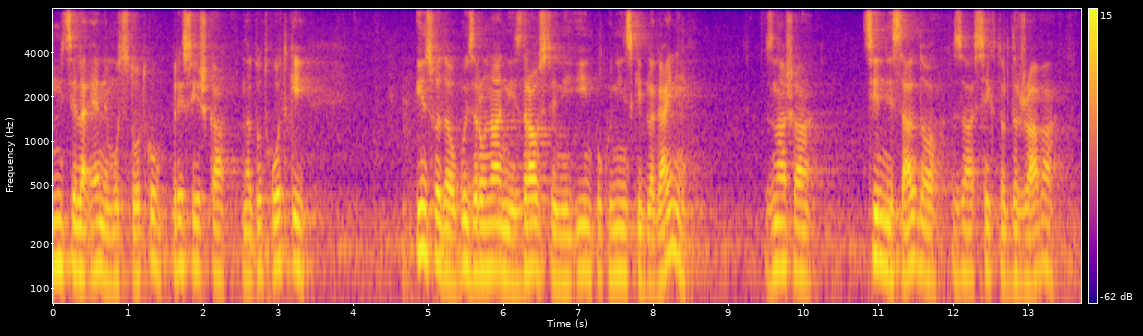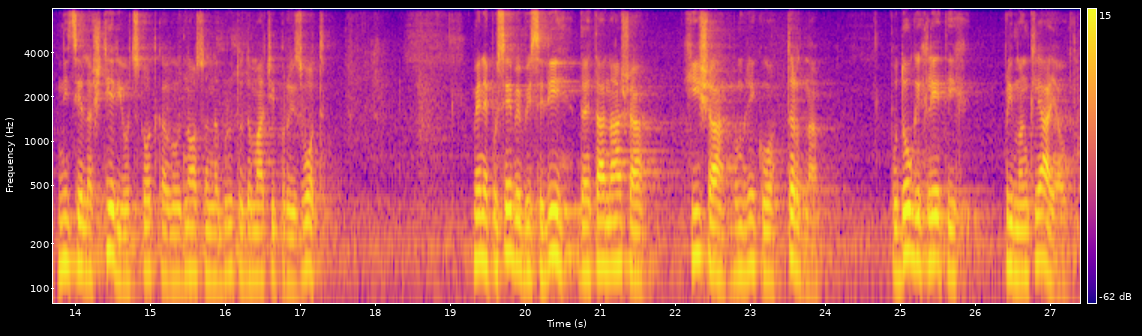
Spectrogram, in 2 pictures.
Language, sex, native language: Slovenian, male, Slovenian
